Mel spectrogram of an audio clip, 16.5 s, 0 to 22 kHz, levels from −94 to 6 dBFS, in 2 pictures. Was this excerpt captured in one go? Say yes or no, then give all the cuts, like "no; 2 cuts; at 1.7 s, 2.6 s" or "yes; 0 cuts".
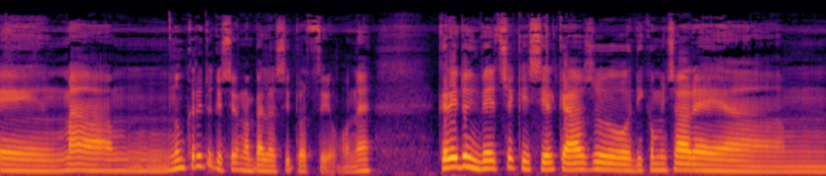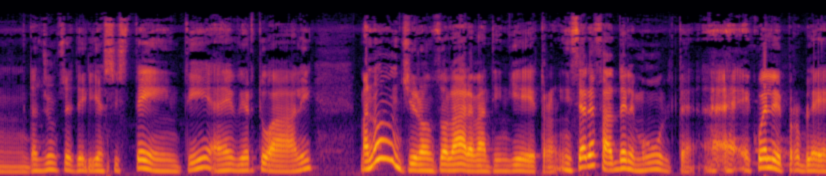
yes; 0 cuts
